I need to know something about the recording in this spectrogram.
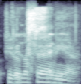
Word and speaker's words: philoxenia: And one of the terms, I wasn't familiar with this term, but philoxenia. Xenia. Xenia. Xenia. It's the X is pronounced KS in Greek. So philoxenia.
